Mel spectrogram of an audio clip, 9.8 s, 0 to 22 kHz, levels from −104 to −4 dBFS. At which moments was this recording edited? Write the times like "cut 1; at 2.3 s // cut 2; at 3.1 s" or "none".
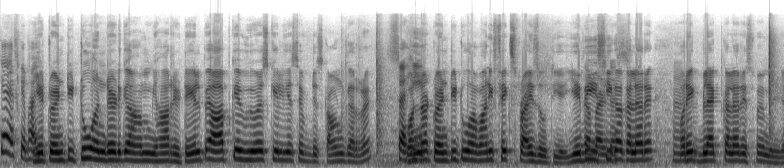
none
